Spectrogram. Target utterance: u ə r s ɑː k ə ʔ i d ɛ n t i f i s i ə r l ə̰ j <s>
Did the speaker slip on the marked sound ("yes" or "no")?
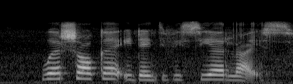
no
